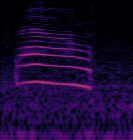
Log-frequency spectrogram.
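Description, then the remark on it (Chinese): A single sustained meow from a pet cat coaxed by its owner to call out, about three-quarters of a second long, clear and fairly loud with a steady, slightly falling tone, heard alone with no talking. “宝贝，喵。”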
